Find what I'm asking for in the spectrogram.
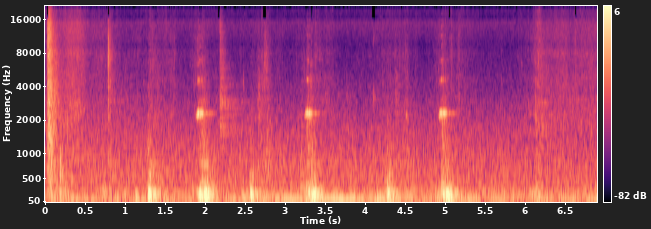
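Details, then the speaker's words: Renault Kaptur 1.6 2WD, 78,000 km: rear drum brakes give short creaky squeaks with a brief high chirp as the brake is pressed and released, caused by the shoe rubbing against the rear backing plate. "в момент торможения момент отпускания тормоза слышен такой мерзкий скрип мерзкой скрип это циля на вызван значит трением самой колодки об задний диск опорный который на тормозном механизме держится"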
